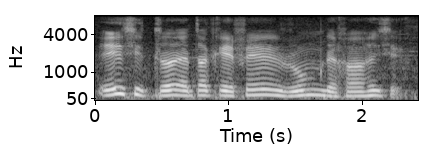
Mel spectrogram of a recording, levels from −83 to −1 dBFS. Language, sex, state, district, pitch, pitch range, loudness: Assamese, male, Assam, Kamrup Metropolitan, 175 Hz, 165-185 Hz, -15 LUFS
